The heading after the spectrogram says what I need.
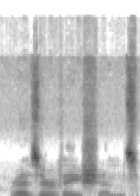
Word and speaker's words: reservations: right Reser Reser okay we need a good Z sounding as Z Reser double it up Reser reservations reservations reservations notice I intonate on each syllable Reser ation reservations you can intonate any way you want but I suggest adding intonation to each one that changes instead of reservations reservations which is flat make it come up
